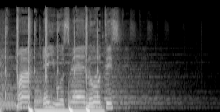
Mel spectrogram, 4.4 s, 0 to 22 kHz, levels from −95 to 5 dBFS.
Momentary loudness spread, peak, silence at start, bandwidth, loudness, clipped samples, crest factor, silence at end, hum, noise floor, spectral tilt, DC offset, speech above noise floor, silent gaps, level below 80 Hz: 9 LU; -2 dBFS; 0 s; 16.5 kHz; -16 LUFS; under 0.1%; 16 dB; 2.05 s; none; -72 dBFS; -5 dB/octave; under 0.1%; 58 dB; none; -20 dBFS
